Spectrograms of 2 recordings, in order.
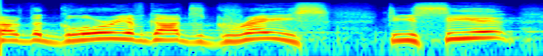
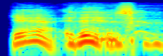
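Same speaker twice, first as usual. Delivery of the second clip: laughing aside; 5 semitones lower, 4 dB quieter than usual. Real, not acted.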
